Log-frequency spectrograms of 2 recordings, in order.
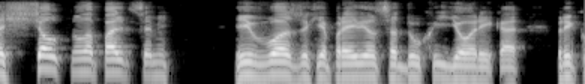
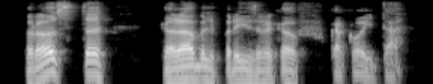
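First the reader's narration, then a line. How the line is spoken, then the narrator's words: Dejected sigh. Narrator (Russian): удрученно вздохнул Блад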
